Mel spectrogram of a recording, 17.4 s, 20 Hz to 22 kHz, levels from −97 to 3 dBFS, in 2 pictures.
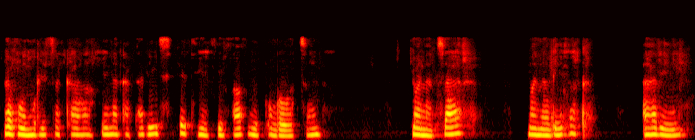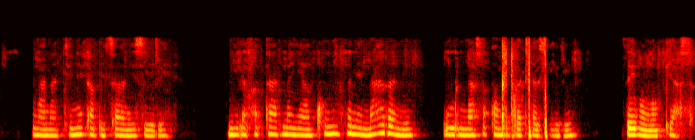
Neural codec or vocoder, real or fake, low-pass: codec, 16 kHz, 2 kbps, FunCodec, trained on Chinese and English, 25 frames a second; fake; 7.2 kHz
